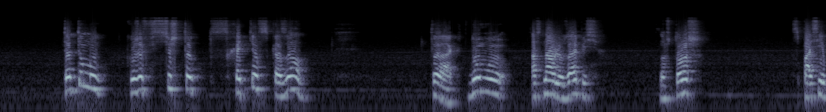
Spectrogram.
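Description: A young man speaks casually into a close microphone.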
